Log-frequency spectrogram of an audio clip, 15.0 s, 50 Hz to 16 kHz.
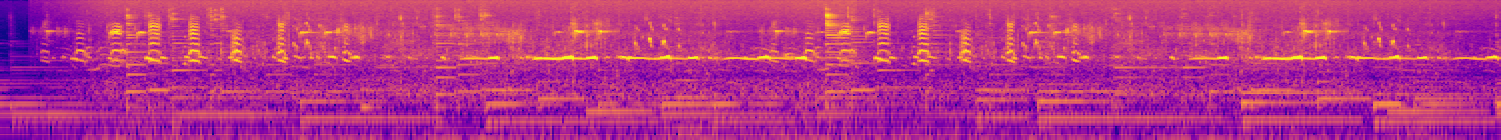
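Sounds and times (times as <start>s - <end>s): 
velvet scoters calling: 0.3s - 14.9s.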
